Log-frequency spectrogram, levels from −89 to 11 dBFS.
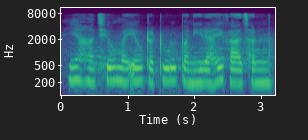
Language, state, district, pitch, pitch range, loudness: Nepali, West Bengal, Darjeeling, 205 Hz, 195-220 Hz, -20 LUFS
